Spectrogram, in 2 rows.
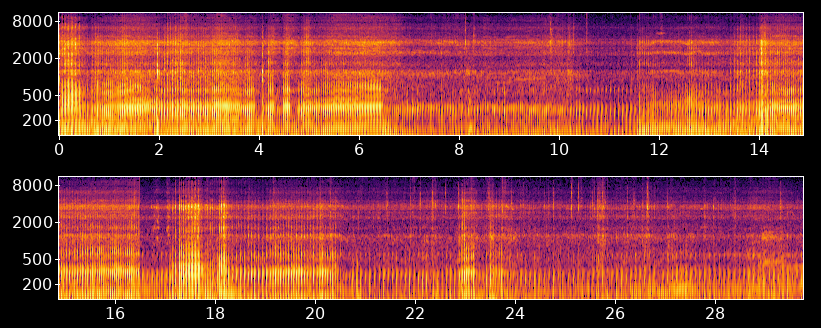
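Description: Single-cylinder four-stroke engine of a Honda Tornado dirt bike bored out to 293 cc, revving in surges under load on a steep climb: hard for the first several seconds, falling off, then coming back in bursts. Sharp knocks and clatter from the bike over rough ground are scattered through.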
